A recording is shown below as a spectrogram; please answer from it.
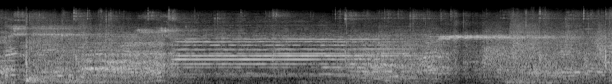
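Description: Table tennis ball clicking off bats and the table during a rally, against a background of voices. In the middle a steady, horn-like pitched tone holds for about two seconds, and a thin high tone follows near the end.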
